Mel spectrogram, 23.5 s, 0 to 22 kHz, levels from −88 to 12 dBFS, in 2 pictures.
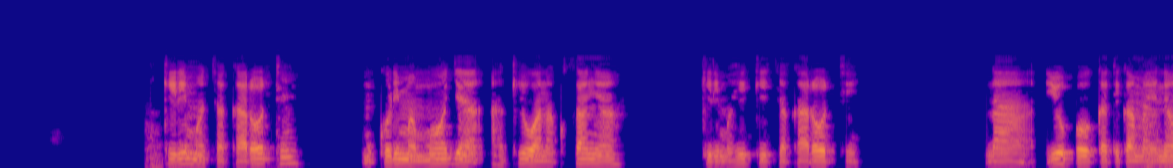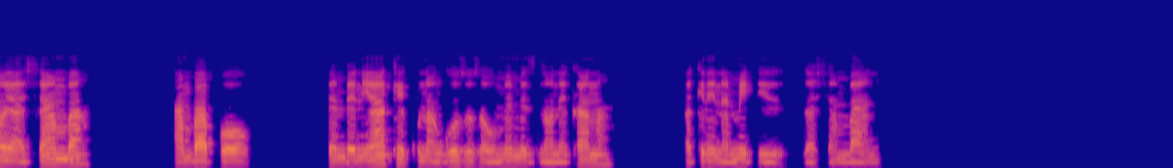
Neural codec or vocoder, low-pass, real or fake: none; 5.4 kHz; real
